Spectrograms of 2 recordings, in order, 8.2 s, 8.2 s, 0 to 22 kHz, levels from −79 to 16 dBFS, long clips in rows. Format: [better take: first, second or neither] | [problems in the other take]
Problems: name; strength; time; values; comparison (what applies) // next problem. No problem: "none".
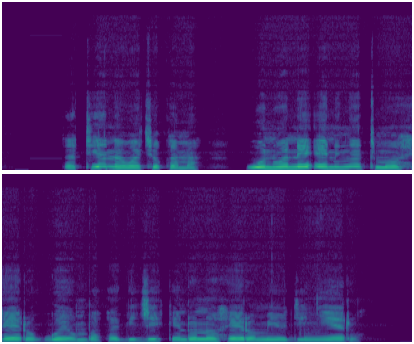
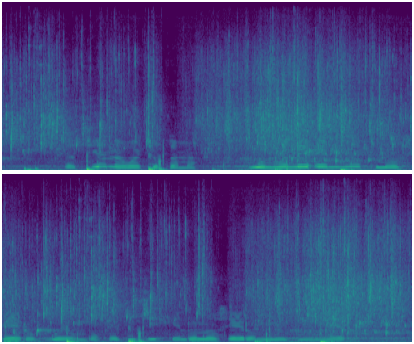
first | background sound (Sink (filling or washing) + Walk, footsteps); 2 dB above the speech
